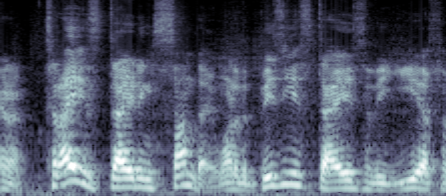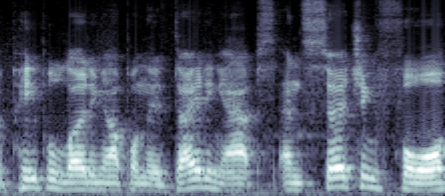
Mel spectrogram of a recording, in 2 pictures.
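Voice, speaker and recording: A man with an Australian accent talks at a very fast pace, with hardly any pauses. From Western Australia. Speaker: livestreamer and comedian. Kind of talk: casual livestream chat; reading news aloud. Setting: livestream. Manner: loud.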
